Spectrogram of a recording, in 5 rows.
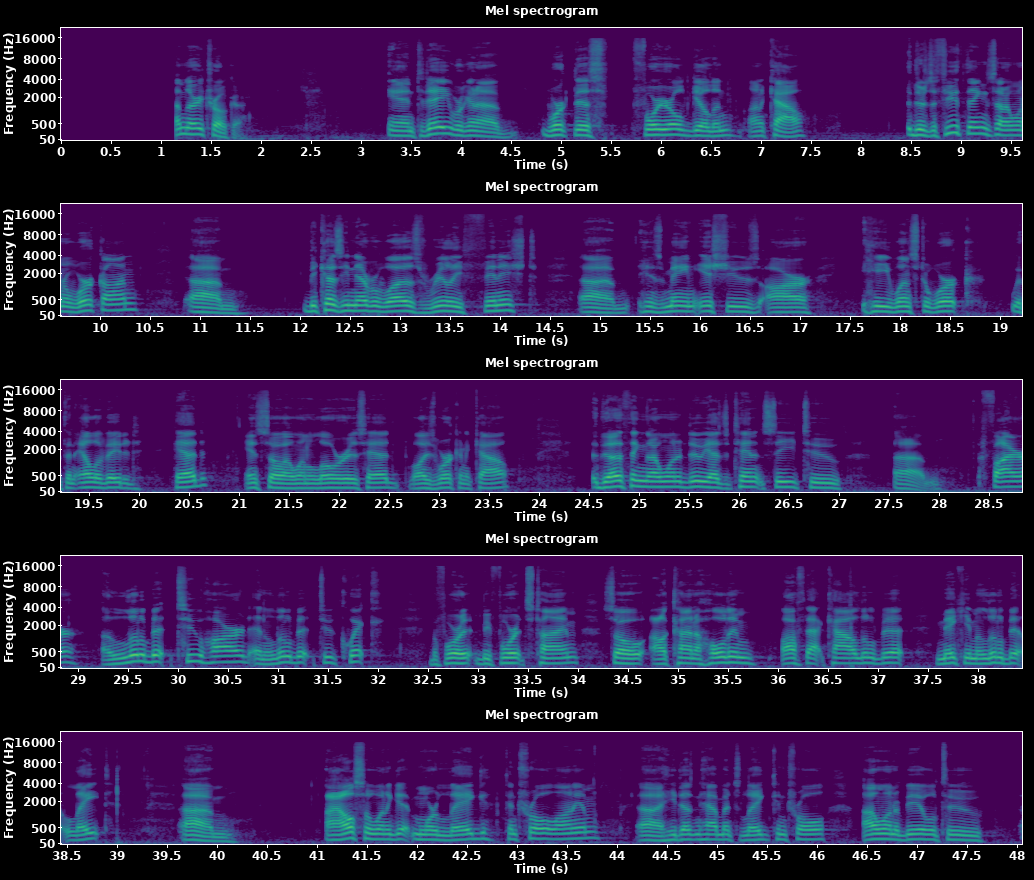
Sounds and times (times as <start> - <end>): Speech: 1.2 - 2.0, 3.2 - 7.5, 8.5 - 11.5, 12.1 - 23.8, 24.5 - 39.0, 39.6 - 40.3, 41.1 - 48.0.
